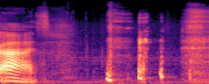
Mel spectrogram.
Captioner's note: chuckling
